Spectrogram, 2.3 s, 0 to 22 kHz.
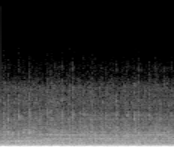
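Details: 1984 Ford F-150 302 V8 after new oil pump installed, open headers, slight rear main seal leak: deep, even, loping idle with steady rumble and no ticking or knocking; engine sounds healthy.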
